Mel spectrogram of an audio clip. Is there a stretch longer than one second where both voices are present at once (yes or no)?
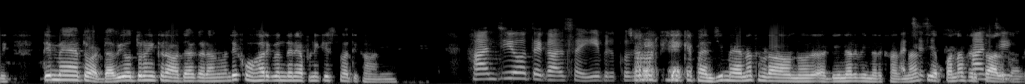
no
